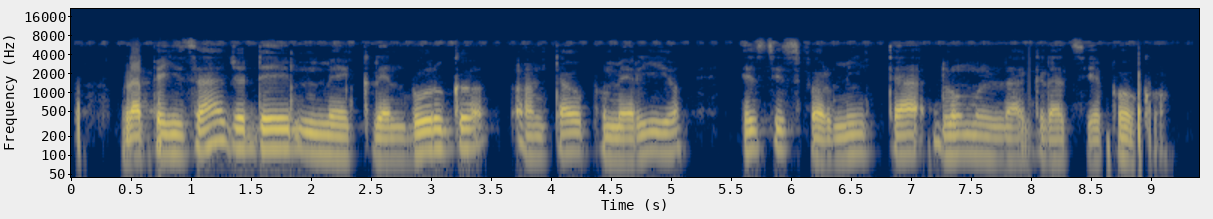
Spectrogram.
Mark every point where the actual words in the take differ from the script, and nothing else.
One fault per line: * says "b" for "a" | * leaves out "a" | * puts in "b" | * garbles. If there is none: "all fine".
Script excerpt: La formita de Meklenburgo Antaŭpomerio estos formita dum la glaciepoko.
* says "pejzaĝo" for "formita"
* says "estis" for "estos"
